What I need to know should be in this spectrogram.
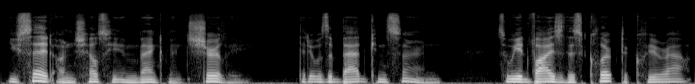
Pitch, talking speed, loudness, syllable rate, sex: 110 Hz, 175 wpm, -19 LUFS, 4.8 syllables/s, male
